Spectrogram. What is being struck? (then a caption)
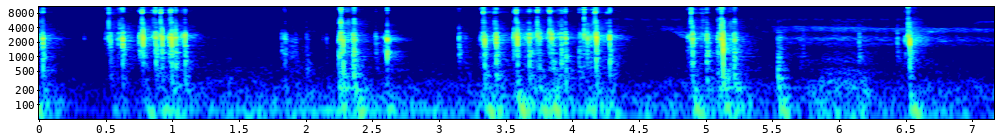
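Plastic mechanical keyboard. Fingertips of both hands type on a retro-style cream plastic mechanical keyboard with black and purple keycaps. Quick runs of sharp, bright clicks come in bursts separated by short pauses, each keystroke dying away almost at once.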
